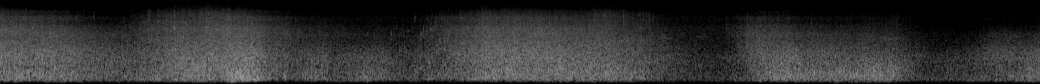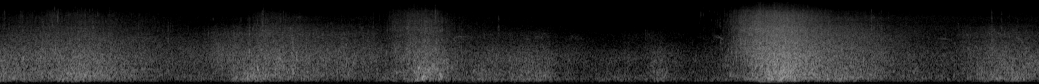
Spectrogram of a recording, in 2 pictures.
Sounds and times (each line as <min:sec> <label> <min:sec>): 0:00.0 Waves lapping Segura Beach 0:06.6
0:17.7 Waves lapping Segura Beach 0:20.7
